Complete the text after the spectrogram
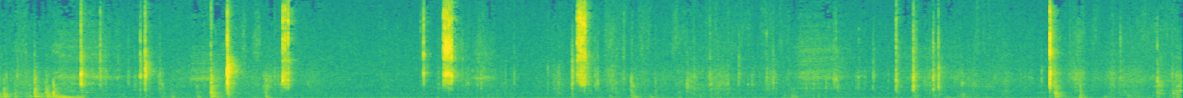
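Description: A metal tool clicks and taps against metal parts.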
